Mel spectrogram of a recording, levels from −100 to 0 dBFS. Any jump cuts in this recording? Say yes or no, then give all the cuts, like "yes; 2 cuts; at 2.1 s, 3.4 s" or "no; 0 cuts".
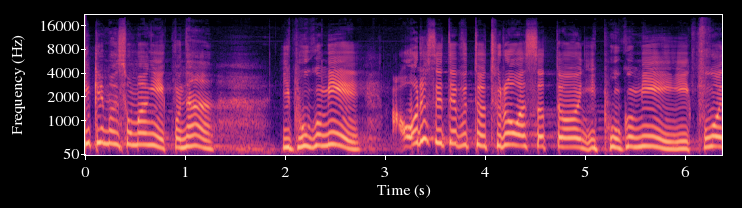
no; 0 cuts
